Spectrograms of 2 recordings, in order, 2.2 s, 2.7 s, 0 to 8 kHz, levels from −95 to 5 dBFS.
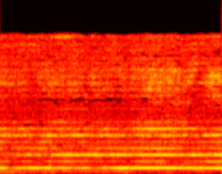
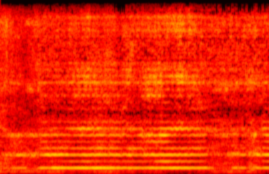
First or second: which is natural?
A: first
